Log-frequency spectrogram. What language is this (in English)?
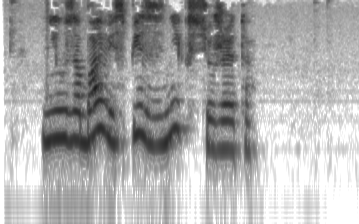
Belarusian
